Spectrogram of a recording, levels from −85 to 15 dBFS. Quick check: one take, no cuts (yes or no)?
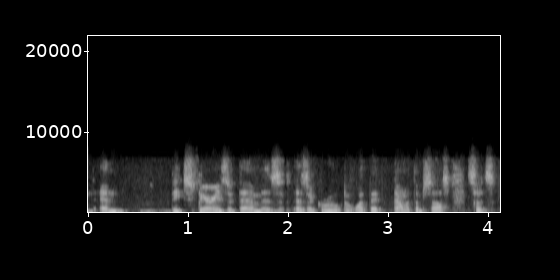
yes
